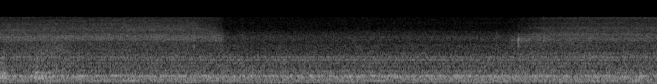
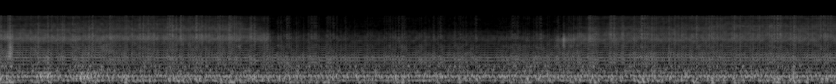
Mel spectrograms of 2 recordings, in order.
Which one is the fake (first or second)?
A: second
